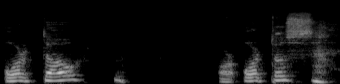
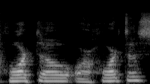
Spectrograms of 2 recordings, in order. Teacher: what he's doing is he's dropping the H which was common in certain regions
